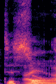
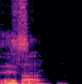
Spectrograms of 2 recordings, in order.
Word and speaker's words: Desaad: Is it Desaad? Desaad? – Desaad. – I don't... – It's Desaad. Yeah, Desaad. It's like A-U-D.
